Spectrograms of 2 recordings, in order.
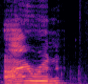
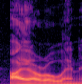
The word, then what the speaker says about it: iron: iron horse of broadcasting it's iron you don't pronounce it iron that's what everybody tells me it's the Iron Horse like Lou Gehrig was the Iron Horse of baseball yes the word irom is iron no no iron iron right not it should be Iron that's what makes English the world's toughest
